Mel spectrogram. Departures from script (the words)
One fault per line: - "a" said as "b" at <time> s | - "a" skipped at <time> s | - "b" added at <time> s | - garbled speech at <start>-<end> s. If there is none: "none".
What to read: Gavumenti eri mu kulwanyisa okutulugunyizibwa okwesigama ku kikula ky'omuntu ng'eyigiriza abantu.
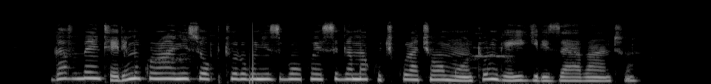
none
